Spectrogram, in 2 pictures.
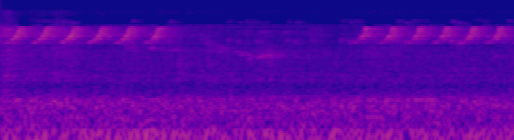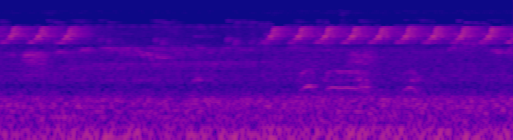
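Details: Birds chirping in the morning: rapid series of short, high chirps repeated in bursts of about ten notes, pausing between runs, over a constant loud low rumble of background noise.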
